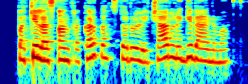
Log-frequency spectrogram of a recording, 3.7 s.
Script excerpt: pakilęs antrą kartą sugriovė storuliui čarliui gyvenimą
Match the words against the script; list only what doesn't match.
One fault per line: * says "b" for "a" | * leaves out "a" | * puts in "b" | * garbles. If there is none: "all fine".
* leaves out "sugriovė"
